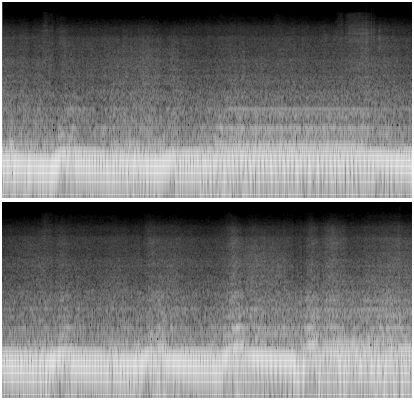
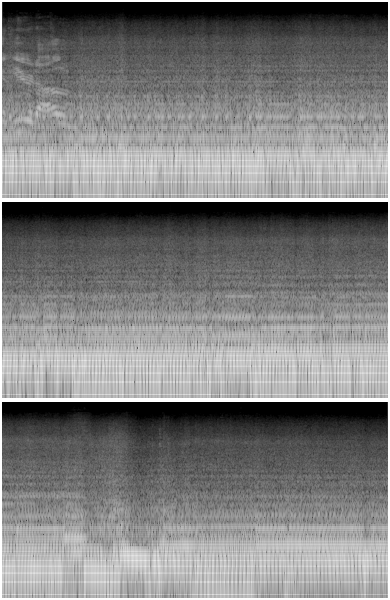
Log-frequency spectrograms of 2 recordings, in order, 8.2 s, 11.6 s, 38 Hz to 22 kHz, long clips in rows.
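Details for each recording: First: 1965 Grey Ghost V8, running after clearing up: deep, even rumble rising and falling smoothly with throttle, no stumble; misfire typically only after sitting a few days, owner suspects a leaking carburetor or valve guide seal oiling the plug. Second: 1965 Grey Ghost V8 with Anderson N91 camshaft, driving: lumpy, stumbling beat with one cylinder dropping out; recurring misfire that keeps coming back, owner suspects a leaking cylinder or valve guide oiling and fouling a spark plug.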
